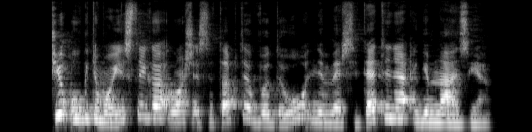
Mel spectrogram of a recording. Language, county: Lithuanian, Kaunas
